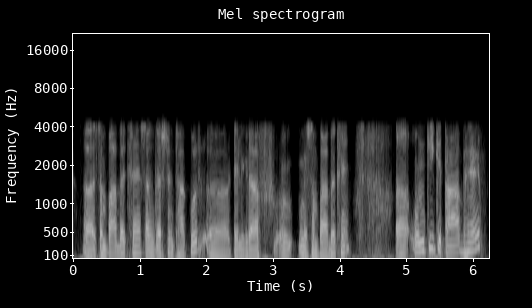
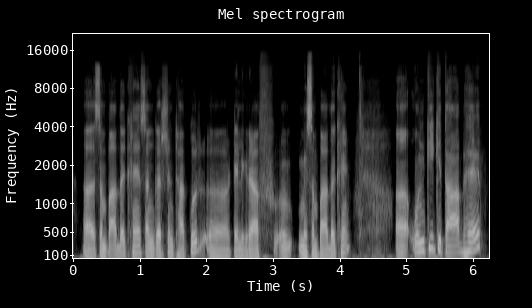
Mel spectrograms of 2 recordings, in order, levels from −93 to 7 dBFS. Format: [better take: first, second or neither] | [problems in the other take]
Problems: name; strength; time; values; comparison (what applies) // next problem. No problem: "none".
second | garbled, watery; badly; nothing above 4 kHz; slightly in the second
